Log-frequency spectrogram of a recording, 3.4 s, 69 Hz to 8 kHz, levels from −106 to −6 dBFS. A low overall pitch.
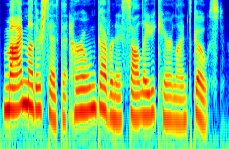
No: high, 215 Hz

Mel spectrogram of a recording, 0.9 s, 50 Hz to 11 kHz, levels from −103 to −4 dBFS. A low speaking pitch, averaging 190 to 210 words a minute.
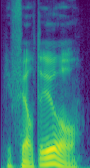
Yes: very low, 95 Hz; average, 200 wpm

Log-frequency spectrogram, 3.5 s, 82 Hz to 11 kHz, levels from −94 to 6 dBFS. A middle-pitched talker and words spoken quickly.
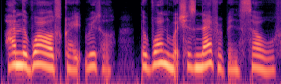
No: high, 220 Hz; fast, 220 wpm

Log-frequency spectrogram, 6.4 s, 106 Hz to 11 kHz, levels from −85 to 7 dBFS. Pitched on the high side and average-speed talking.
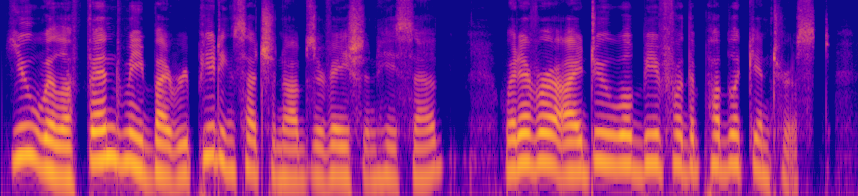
Yes: high, 200 Hz; average, 185 wpm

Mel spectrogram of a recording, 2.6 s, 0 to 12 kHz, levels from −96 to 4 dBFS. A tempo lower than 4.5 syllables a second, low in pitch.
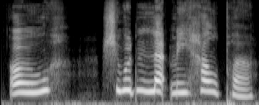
No: 3.7 syllables/s; very high, 305 Hz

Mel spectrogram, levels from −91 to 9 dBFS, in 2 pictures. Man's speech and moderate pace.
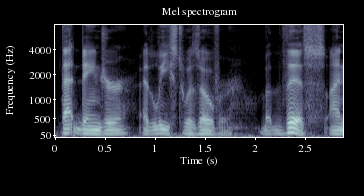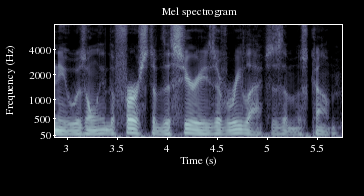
No: male; fast, 230 wpm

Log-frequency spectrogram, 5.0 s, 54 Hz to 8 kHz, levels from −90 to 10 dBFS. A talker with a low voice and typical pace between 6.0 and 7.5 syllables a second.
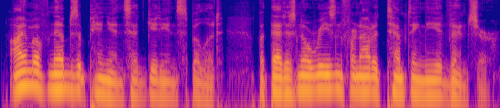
Yes: low, 105 Hz; 6.3 syllables/s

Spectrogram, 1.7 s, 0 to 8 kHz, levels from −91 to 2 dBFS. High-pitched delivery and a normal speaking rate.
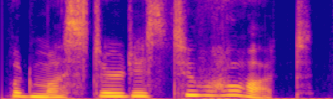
Yes: very high, 280 Hz; average, 180 wpm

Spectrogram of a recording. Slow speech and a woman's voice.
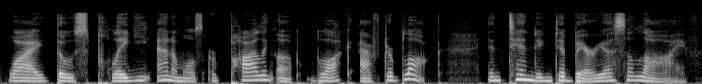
Yes: slow, 130 wpm; female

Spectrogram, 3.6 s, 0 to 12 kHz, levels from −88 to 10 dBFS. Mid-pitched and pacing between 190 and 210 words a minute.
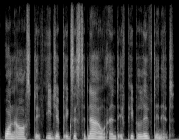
Yes: medium, 175 Hz; average, 200 wpm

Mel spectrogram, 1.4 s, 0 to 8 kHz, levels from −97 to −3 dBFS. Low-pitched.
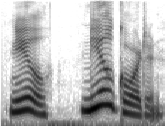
No: high, 240 Hz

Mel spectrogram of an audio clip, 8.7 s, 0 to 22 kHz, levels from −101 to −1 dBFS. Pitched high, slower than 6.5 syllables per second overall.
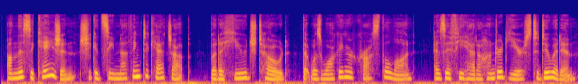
Yes: high, 205 Hz; 4.8 syllables/s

